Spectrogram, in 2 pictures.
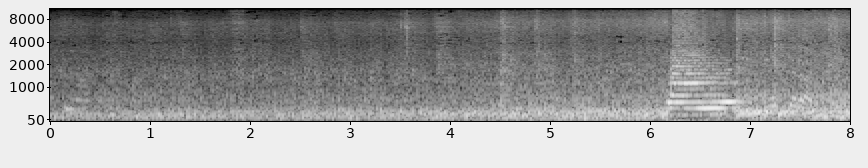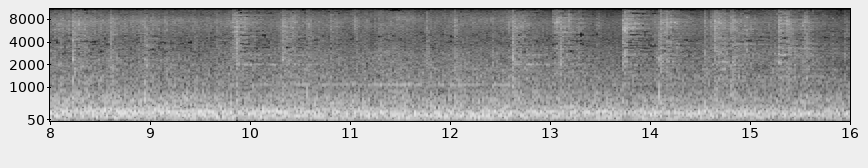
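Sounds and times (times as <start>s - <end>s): train wheels rumbling on rail: 0.0s - 16.0s
wheels clacking over rail joints: 1.8s - 16.0s.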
